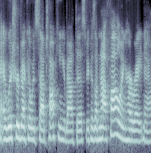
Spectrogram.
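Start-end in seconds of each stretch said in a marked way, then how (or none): none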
